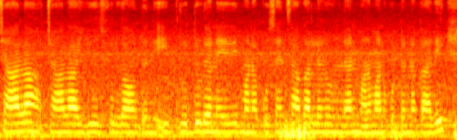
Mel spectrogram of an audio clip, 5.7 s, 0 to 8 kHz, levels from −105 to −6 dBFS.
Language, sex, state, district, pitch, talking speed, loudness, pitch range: Telugu, female, Andhra Pradesh, Guntur, 175 Hz, 155 wpm, -23 LUFS, 170-180 Hz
